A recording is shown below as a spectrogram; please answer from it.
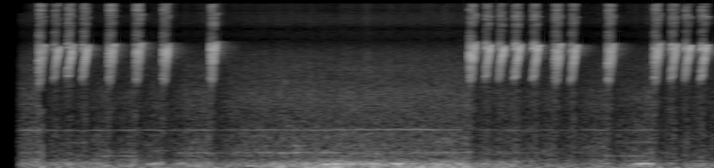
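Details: Long-tailed shrike singing in rapid bursts of short, sharp, very high chirps, several per second, with a quiet pause in the middle and a low background rumble.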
